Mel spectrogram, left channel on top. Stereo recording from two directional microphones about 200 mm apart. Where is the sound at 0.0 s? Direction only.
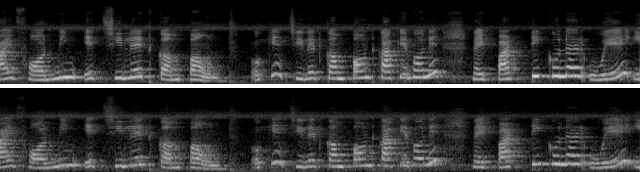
55° left (ahead or behind).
